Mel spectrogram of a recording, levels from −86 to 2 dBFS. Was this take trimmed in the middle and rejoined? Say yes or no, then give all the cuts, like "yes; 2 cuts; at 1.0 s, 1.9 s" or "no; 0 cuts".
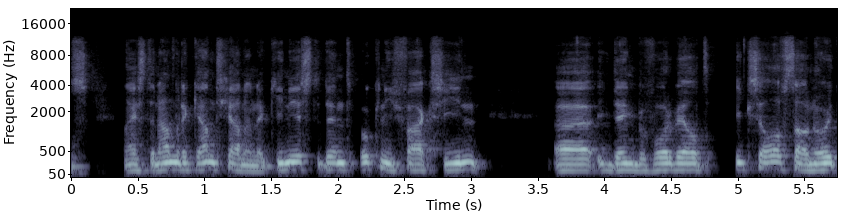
no; 0 cuts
